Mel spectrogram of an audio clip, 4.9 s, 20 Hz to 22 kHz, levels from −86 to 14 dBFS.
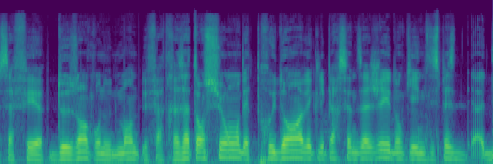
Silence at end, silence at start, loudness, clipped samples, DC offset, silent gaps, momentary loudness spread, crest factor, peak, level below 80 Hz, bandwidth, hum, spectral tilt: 0 s; 0 s; -15 LUFS; under 0.1%; under 0.1%; none; 7 LU; 14 dB; 0 dBFS; -38 dBFS; 16.5 kHz; none; -5 dB/octave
